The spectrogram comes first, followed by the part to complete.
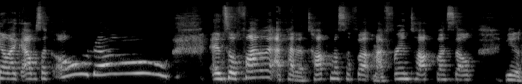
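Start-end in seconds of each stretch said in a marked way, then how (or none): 0.6-1.7 high, drawn-out "oh no"; mock-dread squeal, held long; dismayed oh no. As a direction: wail a long, high-pitched oh no. Retells her dread at filming.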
